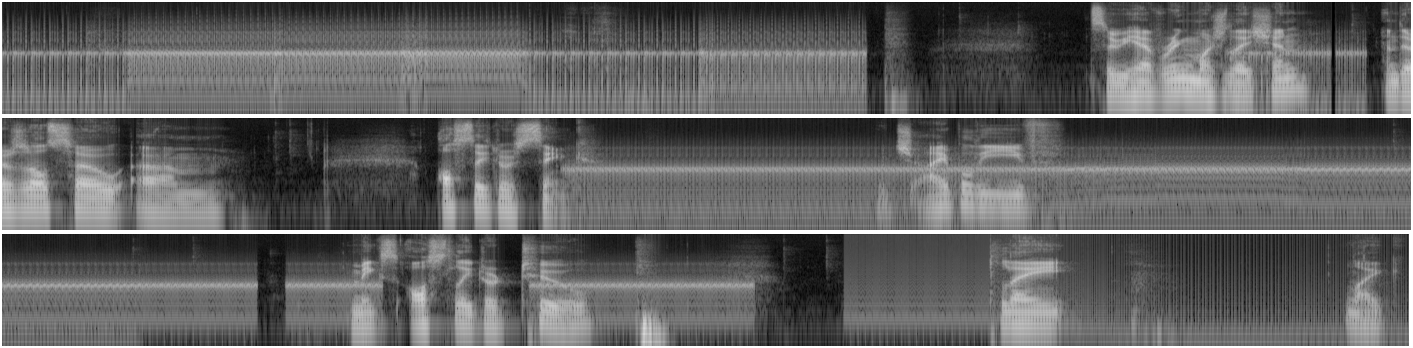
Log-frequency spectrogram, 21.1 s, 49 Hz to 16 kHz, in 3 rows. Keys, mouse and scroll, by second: 4.9 click, 6.4 click, 8.5 click, 12.3-14.3 drag, 14.8 click, 18.1 click, 19.4-21.1 drag.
